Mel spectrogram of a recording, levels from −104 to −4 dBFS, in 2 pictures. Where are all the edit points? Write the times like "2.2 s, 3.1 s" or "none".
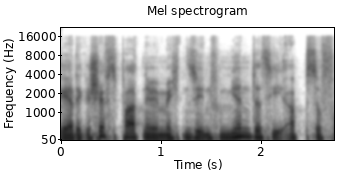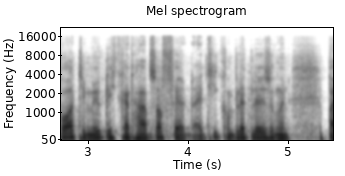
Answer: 3.6 s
